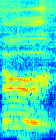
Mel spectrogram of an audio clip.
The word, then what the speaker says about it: bird: Aquí simplemente se queda en bird, es una vocal diferente.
